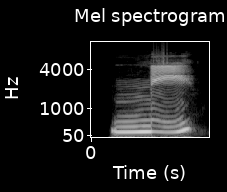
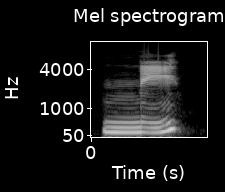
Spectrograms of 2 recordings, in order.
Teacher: I don't say knee. I don't hear the K sound at the beginning. I see KN and I know that it makes a N sound.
